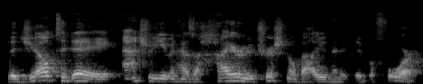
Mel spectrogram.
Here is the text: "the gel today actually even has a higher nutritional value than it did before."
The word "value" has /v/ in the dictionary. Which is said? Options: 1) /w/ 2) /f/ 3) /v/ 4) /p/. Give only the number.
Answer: 3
